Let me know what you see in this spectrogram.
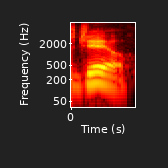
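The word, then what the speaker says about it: gaol: realize that they spelled goal G-A-O-L. Or that's jail.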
